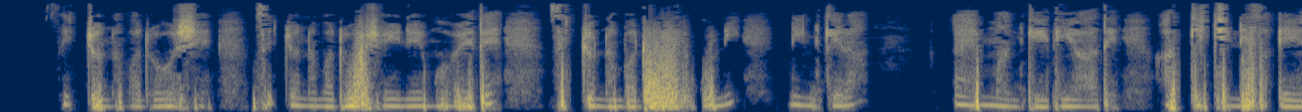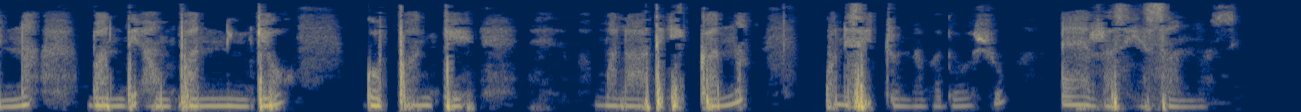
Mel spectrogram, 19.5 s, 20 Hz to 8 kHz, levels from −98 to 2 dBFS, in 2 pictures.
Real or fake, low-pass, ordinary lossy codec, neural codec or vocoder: real; 7.2 kHz; MP3, 32 kbps; none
